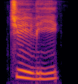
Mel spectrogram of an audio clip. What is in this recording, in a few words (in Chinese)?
"距离", Chinese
